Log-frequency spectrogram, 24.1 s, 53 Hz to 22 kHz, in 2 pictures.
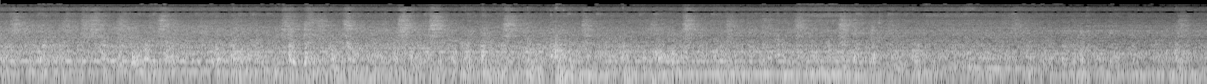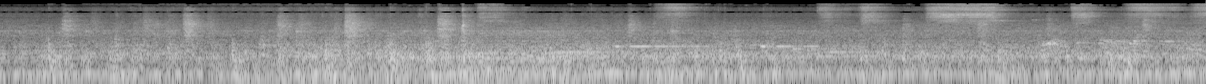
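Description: Running noise heard inside an Ohmi Railway 800 series electric train car: a steady low rumble from the wheels and running gear, with scattered clicks from the rails. In the last few seconds high wheel squeal joins in.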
